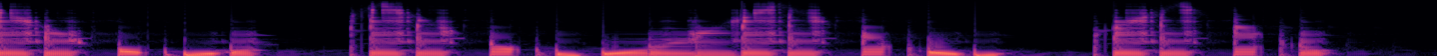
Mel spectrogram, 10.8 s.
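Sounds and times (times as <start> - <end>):
filtered funky electric bass: 0.0 - 10.3.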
